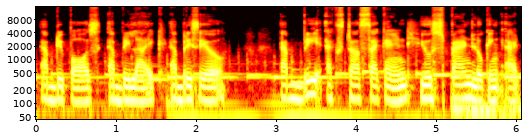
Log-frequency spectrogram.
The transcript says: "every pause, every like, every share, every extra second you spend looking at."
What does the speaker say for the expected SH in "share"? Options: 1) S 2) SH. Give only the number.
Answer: 1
